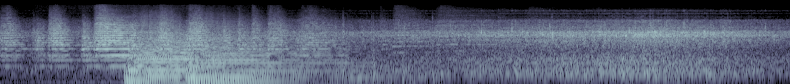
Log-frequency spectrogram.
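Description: A white noise machine, switched on before going to bed, runs with a steady rushing hiss like flowing water. A brief low droning tone sounds near the start, then fades into the continuous wash of noise.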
